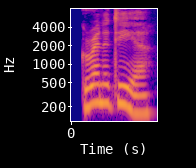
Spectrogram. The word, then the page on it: grenadier: British English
